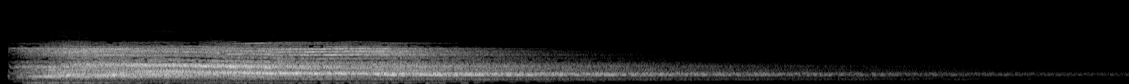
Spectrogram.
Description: Forest Scream

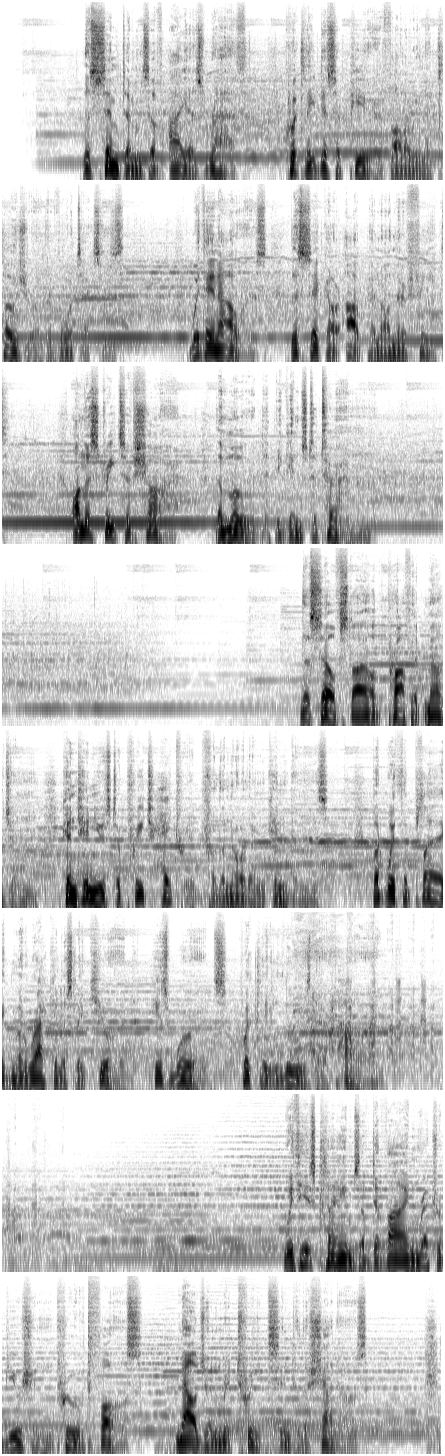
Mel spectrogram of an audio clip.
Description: Cinematic; The Shadow Sun

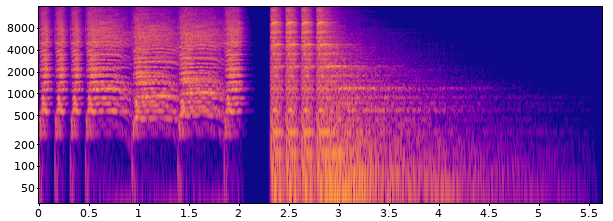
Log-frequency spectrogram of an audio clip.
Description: Win - Sing

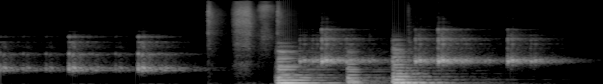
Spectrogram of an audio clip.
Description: Field Battle Ground Easy; the legend of zelda tears of the kingdom

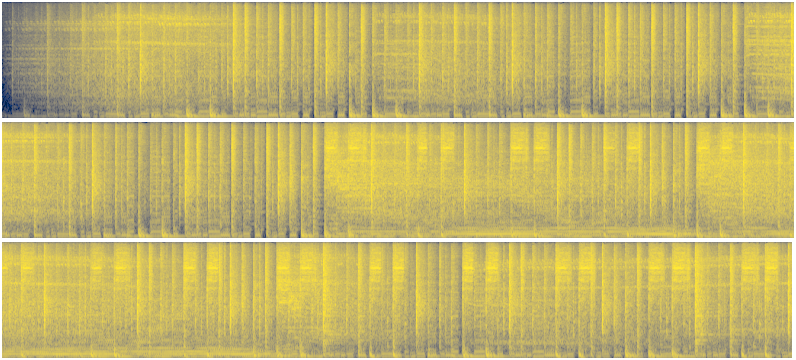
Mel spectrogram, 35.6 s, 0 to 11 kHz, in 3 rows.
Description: Techno Train; 3D Ultra Lionel Traintown Deluxe

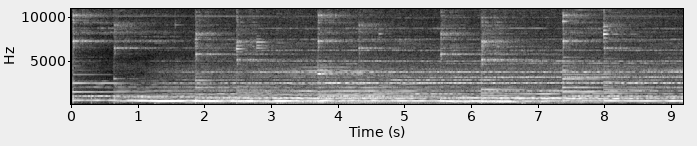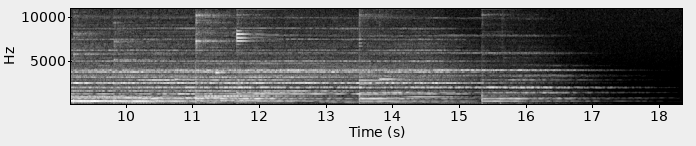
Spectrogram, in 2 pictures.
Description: Mysterious Stinger; rise of nightmares xbox 360 gamerip 2011

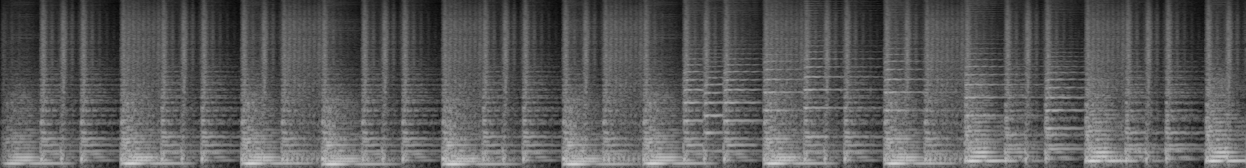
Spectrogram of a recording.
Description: Military Casual; madagascar operation penguin; gba

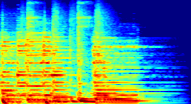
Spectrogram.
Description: Jingle Complete

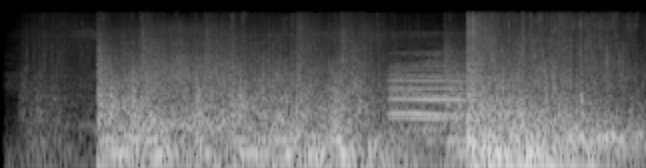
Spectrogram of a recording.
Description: Boss Outro

